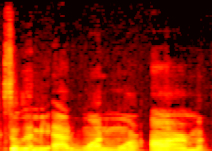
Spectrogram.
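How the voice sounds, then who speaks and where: A young man performing spoken word poetry, dramatic and rhythmic, swinging between hushed lines and loud, emphatic ones. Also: medium pitch, steady tone, a little slow.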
